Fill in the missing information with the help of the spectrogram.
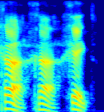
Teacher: But the chet is very hard. Like the air has nowhere to go.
